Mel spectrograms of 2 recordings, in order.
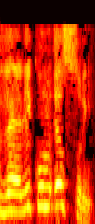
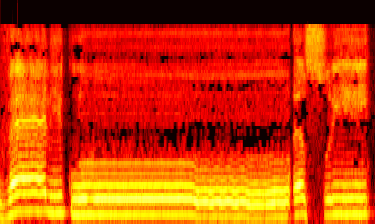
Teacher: هيقرأ بصلة ميم الجمع ست حركات · Shown in: second take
